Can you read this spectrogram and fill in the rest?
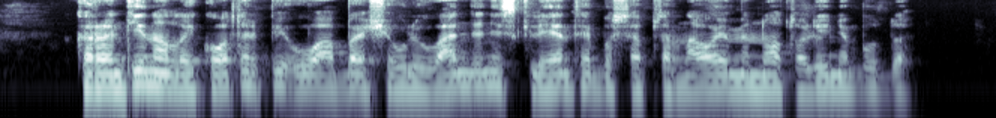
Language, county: Lithuanian, Utena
